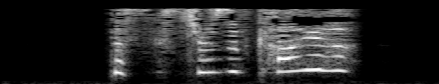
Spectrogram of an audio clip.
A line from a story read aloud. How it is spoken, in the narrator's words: Lyriana cried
